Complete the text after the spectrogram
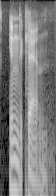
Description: (ĭndĭ-kăn)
